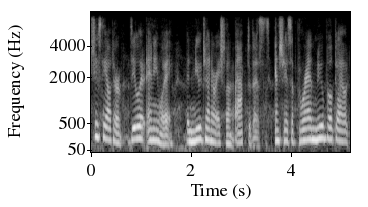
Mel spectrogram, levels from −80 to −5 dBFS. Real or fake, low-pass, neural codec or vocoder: fake; 7.2 kHz; codec, 24 kHz, 1.5 kbps, HILCodec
